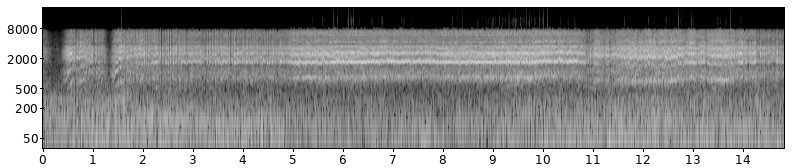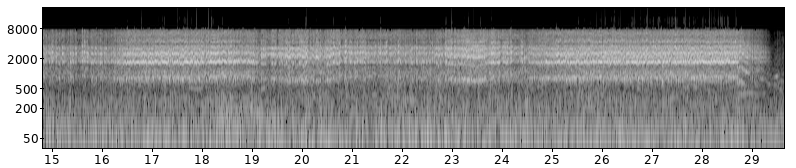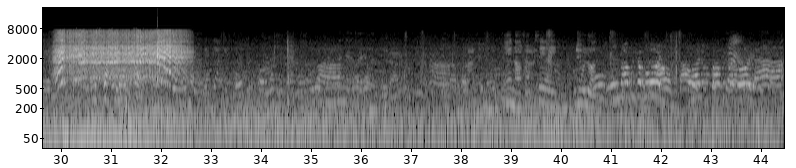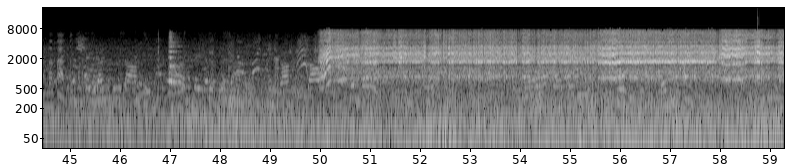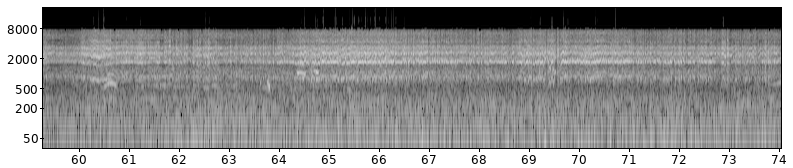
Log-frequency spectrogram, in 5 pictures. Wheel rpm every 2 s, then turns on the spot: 80, 230, 220, 220, 220, 220, 220, 230, 220, 220, 220, 220, 220, 210, 150, 170, 30, 0, 0, 0, 0, 0, 0, 0, 0, 160, 230, 230, 230, 230, 230, 230, 220, 230, 230, 230, 240.
none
